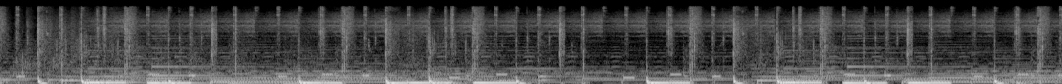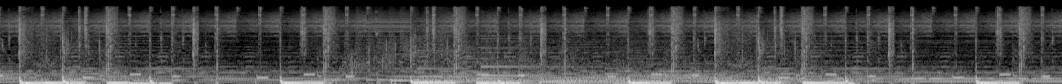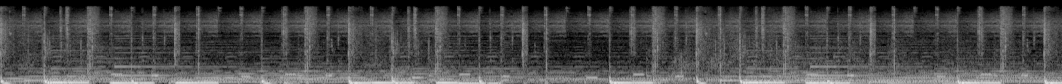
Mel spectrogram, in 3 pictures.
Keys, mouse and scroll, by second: 0.4 click, 3.2 Tab, 3.7-7.7 middle drag, 8.1-9.3 scroll down 2, 9.3 click, 9.6 Tab, 10.8 r, 15.2 Tab, 16.0-16.5 scroll up 3, 16.5-17.8 middle drag, 17.8 scroll up 1, 17.8 scroll down 1, 18.1-18.8 middle drag, 18.8-19.8 scroll down 2, 19.8-22.3 middle drag, 22.8 shift+a, 25.9 s, 26.1 s, 26.6-27.2 middle drag, 27.3 click, 27.4 s, 27.6 click, 27.9 s, 28.3 middle click, 28.5 Tab, 28.7 a, 29.0 click, 29.6 click, 30.3 e, 30.6 middle click, 30.7 click, 30.8 e, 30.9 middle click, 31.2 x, 31.4 middle click, 31.4 click, 31.7 a.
